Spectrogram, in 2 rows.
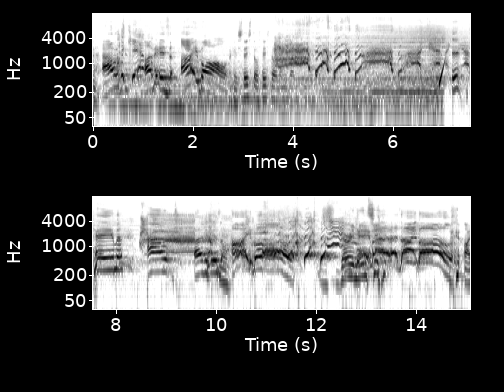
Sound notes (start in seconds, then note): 3.6 screaming; 8.4 screams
